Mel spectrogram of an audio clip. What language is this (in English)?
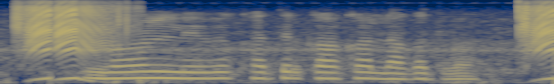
Bhojpuri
